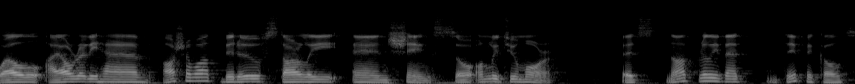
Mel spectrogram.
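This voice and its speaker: A man's medium-pitched voice with a non-native accent, ordinary pitch variation and a fairly slow pace. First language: not English. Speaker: video game streamer. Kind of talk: gameplay commentary.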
